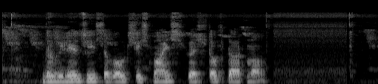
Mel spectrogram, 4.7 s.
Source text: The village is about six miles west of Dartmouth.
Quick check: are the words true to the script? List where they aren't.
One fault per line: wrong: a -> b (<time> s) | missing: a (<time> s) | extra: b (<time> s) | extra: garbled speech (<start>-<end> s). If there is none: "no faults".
no faults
